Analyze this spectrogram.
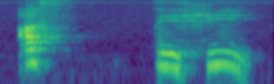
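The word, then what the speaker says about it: अस्थि: Astihi. So here Mahaprana Tha is there.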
